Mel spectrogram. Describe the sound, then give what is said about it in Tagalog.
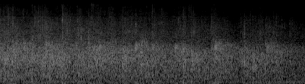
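A church audience applauds during a sermon, a dense, steady wash of clapping that holds evenly for a few seconds before easing slightly at the end. “Pwede bang palakpakan natin ang Panginoon for His wisdom?”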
